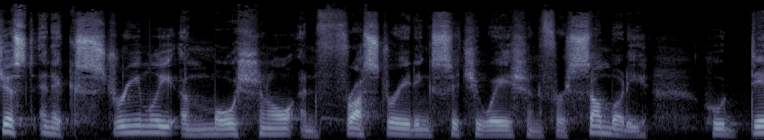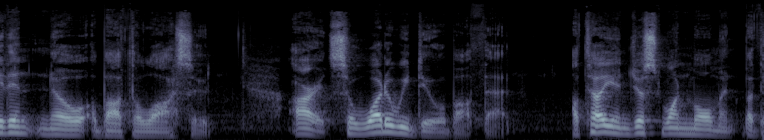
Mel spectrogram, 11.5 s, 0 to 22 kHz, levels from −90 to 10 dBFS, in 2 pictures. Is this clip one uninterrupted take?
yes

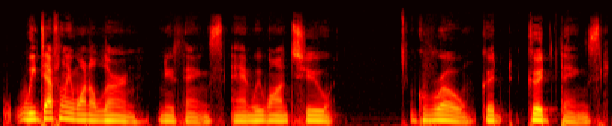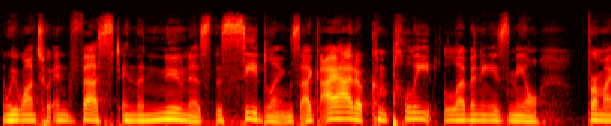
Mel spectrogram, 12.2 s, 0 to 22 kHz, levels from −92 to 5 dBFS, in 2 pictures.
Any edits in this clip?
yes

